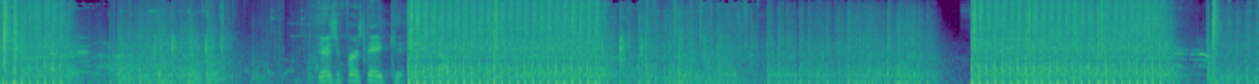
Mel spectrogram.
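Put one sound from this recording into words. A rifle fires in rapid bursts, close by.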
